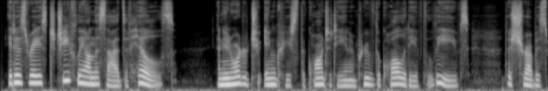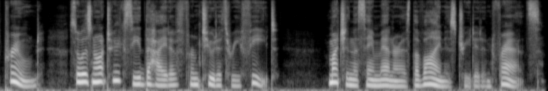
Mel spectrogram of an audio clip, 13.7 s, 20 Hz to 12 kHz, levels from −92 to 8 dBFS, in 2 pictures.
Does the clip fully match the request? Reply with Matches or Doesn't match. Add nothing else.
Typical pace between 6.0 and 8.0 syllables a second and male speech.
Doesn't match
